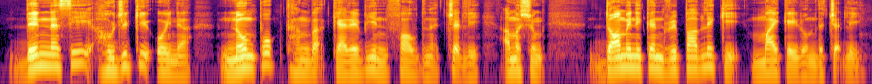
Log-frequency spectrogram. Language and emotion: Manipuri, neutral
